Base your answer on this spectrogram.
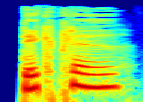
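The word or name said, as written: dækplade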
